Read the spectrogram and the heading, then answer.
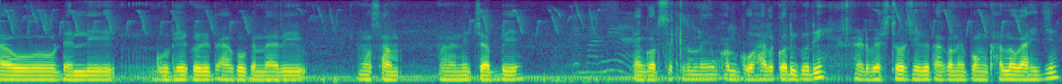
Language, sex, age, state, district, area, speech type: Odia, male, 30-45, Odisha, Balangir, urban, spontaneous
